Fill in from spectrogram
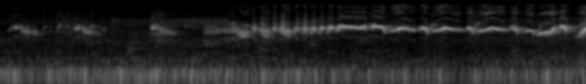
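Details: Wambi bird starting with a few soft separate whistles, then breaking into a loud, continuous warbling song of rapid rising-and-falling slurred notes for the last four seconds.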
